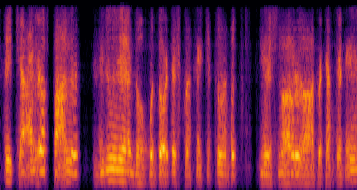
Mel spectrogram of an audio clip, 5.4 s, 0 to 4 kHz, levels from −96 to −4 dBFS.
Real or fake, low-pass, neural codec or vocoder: fake; 3.6 kHz; codec, 16 kHz, 0.5 kbps, FreqCodec, smaller model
